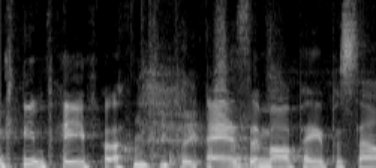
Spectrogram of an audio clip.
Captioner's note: laughter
